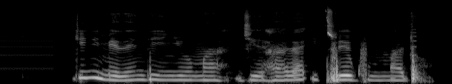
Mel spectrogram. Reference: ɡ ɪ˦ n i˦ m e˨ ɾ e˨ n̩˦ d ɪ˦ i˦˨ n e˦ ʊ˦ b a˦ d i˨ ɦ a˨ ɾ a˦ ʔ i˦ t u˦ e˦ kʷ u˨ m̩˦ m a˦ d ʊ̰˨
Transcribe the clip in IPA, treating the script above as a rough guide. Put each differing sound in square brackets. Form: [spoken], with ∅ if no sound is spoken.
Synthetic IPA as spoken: ɡ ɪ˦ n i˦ m e˨ ɾ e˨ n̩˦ d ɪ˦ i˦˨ [ɲ] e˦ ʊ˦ [m] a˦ [d͡ʒ] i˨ ɦ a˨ ɾ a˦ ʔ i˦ t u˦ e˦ [ɡʷ] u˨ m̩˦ m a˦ d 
